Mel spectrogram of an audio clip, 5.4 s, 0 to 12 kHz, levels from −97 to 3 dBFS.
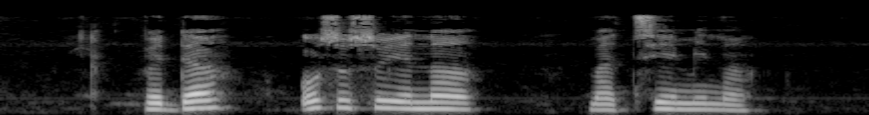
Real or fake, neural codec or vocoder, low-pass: real; none; 7.2 kHz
